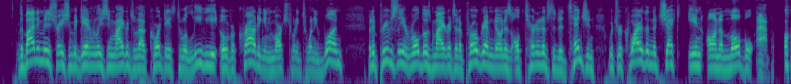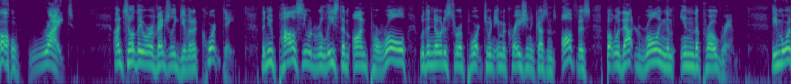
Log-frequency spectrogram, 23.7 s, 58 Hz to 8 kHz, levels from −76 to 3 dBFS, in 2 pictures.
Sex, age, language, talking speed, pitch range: male, 40-59, English, 195 wpm, 135-185 Hz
